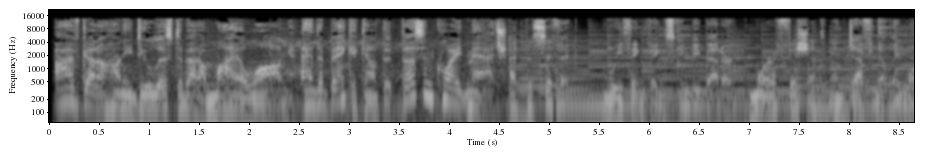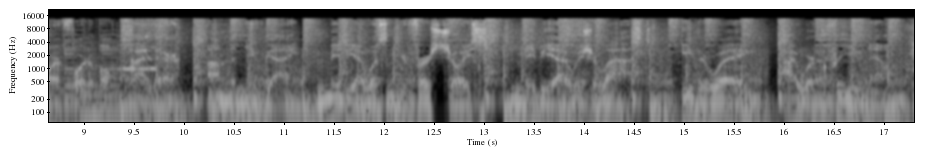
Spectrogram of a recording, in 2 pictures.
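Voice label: US English, male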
